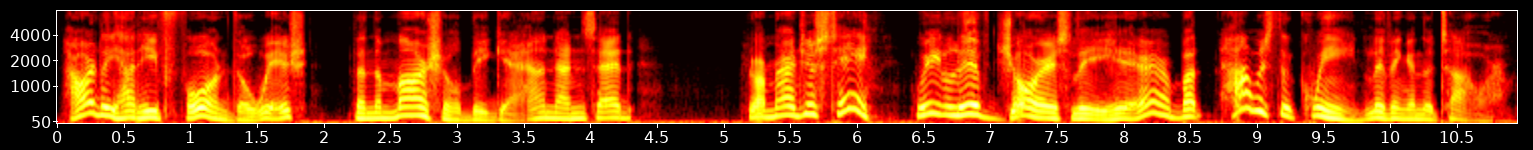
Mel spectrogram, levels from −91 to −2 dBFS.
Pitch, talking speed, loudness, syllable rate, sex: 165 Hz, 150 wpm, -18 LUFS, 4.2 syllables/s, male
